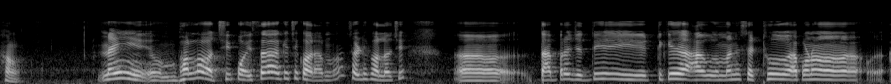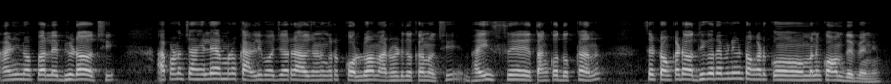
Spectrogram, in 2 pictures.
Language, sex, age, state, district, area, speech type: Odia, male, 30-45, Odisha, Dhenkanal, rural, spontaneous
